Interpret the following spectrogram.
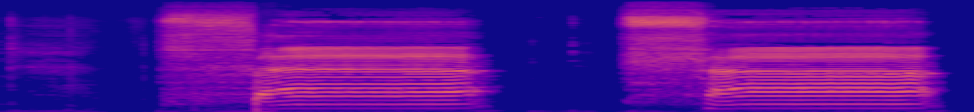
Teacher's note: নিচের ঠোঁটের পেট সামনের উপরে 2 দাঁতের আগার সঙ্গে লাগাইয়া একটি হরফ উচ্চারিত হয়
